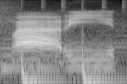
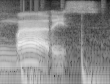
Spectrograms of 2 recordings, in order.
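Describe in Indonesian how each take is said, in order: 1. Kata itu berakhir dengan bunyi t. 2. Kata itu berakhir dengan bunyi s. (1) "bukan Marit" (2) "tapi Maris"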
